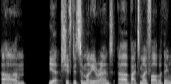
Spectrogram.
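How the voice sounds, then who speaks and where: A man speaks very fast in a very deep, low voice. The sound is dry and close, with no echo. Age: 50s. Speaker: cybersecurity expert. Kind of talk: casual interview.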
